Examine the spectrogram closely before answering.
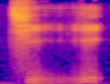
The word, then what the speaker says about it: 几: So it sounds like this. Ji, ji.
